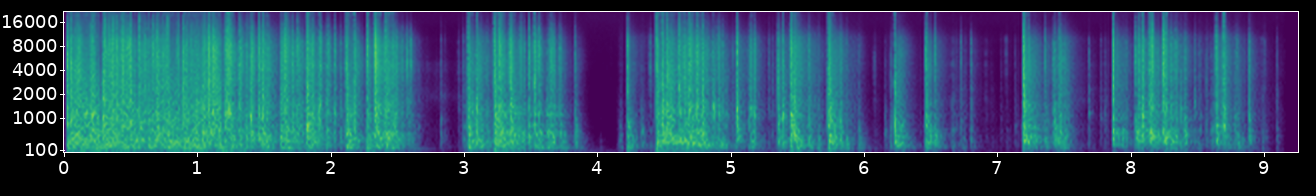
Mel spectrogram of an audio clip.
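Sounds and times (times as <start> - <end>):
cardboard boxes falling: 0.0 - 9.1.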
